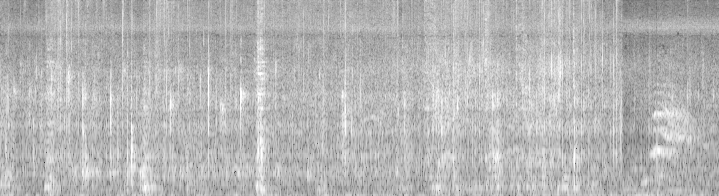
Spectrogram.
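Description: Potatoes, carrots and onion fry in a pan, giving a steady close sizzle broken by irregular stirring scrapes and clacks, with faint background voices now and then.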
